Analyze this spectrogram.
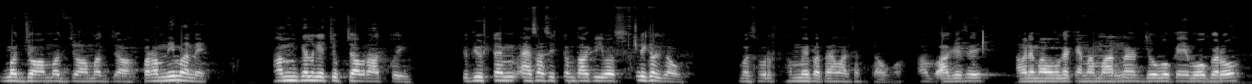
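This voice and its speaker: A man's voice: a little high, moderate pace, no room sound, dull audio. A man recounting a frightening ghost experience in casual storytelling, imitating sounds as he talks. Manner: animated retelling with sound imitations. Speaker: podcast guest.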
